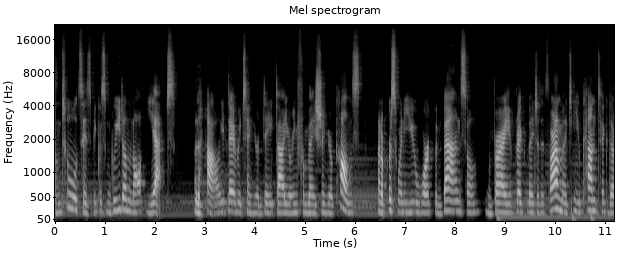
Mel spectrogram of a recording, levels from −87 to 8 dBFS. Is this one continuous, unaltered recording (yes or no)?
yes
